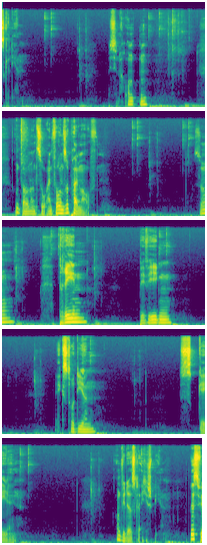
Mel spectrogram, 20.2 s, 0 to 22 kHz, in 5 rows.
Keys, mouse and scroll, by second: 1.5 g, 3.8 shift+middle click, 5.1 e, 7.0 s, 8.4 r, 10.0 g, 12.8 e, 14.8 s, 18.0 e.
